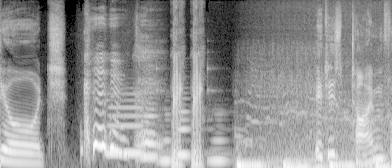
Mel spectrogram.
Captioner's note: giggling and snorting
